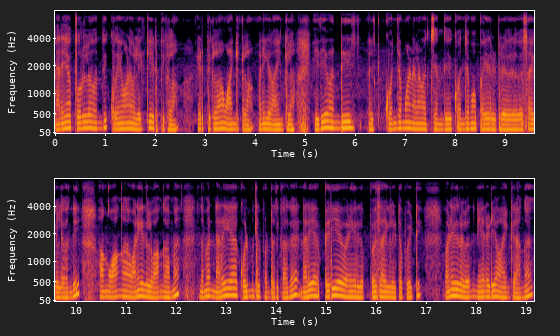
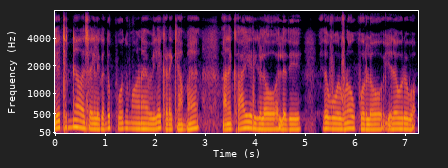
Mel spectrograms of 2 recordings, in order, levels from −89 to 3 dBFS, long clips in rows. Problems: none marked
